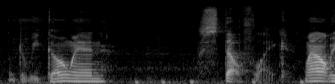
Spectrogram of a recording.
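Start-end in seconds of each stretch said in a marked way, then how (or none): 2.0-2.9 whisper. Acted. Sneaking into the map.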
